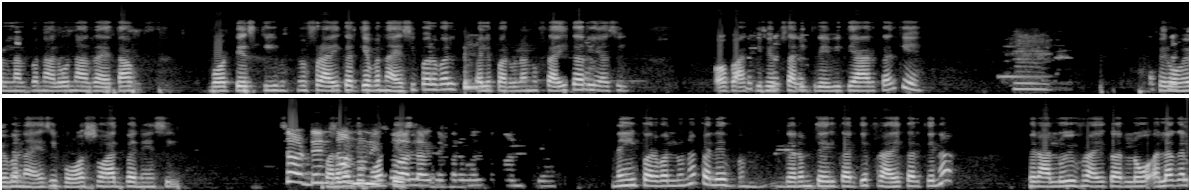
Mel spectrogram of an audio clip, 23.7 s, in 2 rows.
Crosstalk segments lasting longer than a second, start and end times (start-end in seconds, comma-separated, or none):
15.1-16.5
